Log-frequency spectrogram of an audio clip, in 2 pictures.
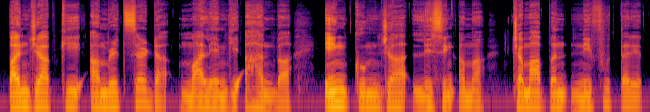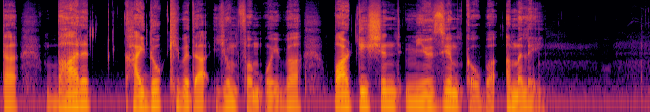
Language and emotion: Manipuri, neutral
